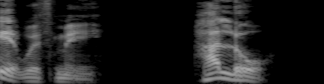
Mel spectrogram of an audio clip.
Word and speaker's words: Hallo: Notice that elongated a sound. Hallo. Hello. This is by far the most commonly used greeting in Germany. Go ahead, say it with me. Hallo.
